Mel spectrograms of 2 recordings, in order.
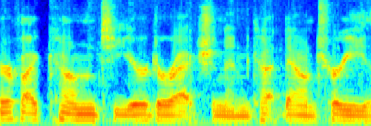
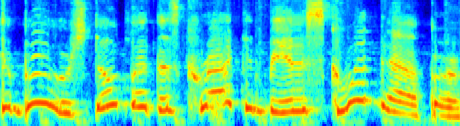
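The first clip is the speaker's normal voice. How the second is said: put-on clown voice. Showing off a practiced impression of the clown Chuckles: Chuckles impression. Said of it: "So I got my Chuckles impression down".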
